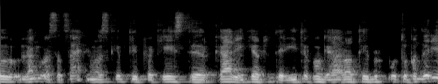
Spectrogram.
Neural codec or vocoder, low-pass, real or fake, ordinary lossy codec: vocoder, 44.1 kHz, 128 mel bands, Pupu-Vocoder; 14.4 kHz; fake; MP3, 96 kbps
